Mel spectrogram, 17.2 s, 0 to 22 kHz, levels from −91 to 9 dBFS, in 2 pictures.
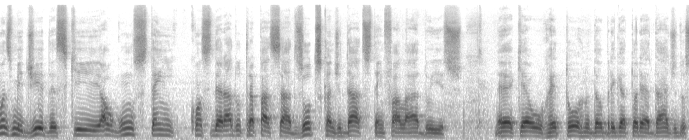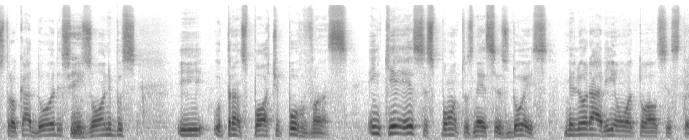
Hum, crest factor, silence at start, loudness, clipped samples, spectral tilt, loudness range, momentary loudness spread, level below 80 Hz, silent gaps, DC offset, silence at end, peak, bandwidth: none; 16 dB; 0 s; -25 LUFS; under 0.1%; -5 dB/octave; 3 LU; 9 LU; -64 dBFS; none; under 0.1%; 0 s; -8 dBFS; 19.5 kHz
